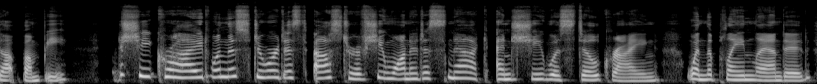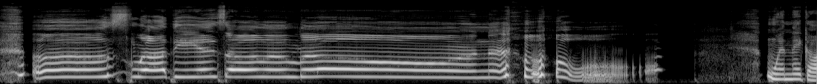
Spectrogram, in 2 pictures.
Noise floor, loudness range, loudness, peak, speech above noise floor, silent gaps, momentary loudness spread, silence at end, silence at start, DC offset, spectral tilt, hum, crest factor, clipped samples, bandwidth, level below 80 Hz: -53 dBFS; 4 LU; -17 LUFS; -2 dBFS; 36 dB; none; 10 LU; 0 s; 0 s; under 0.1%; -3.5 dB/octave; none; 16 dB; under 0.1%; 17.5 kHz; -68 dBFS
